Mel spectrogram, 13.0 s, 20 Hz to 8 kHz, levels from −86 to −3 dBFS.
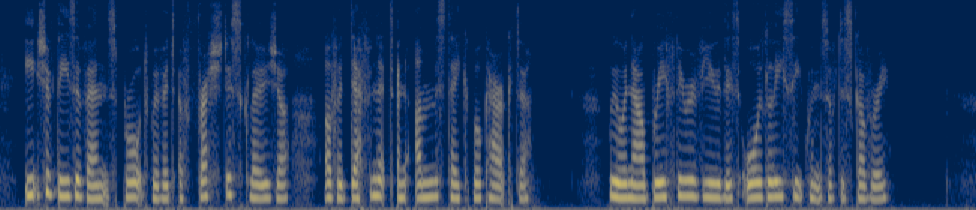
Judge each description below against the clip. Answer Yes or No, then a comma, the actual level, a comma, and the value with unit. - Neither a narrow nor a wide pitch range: No, narrow, 2.0 semitones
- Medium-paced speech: No, slow, 120 wpm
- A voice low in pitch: No, high, 205 Hz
